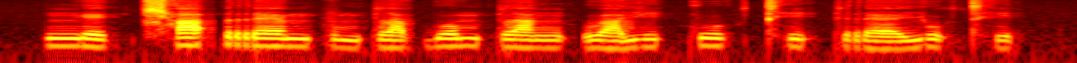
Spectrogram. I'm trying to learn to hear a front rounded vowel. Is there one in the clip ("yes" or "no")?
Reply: no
